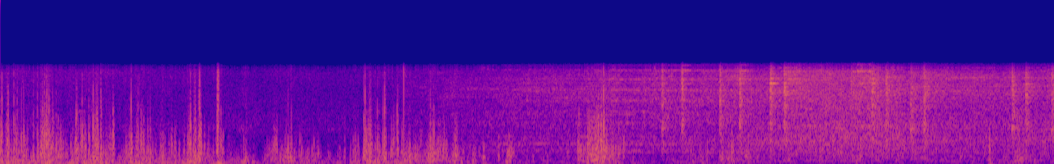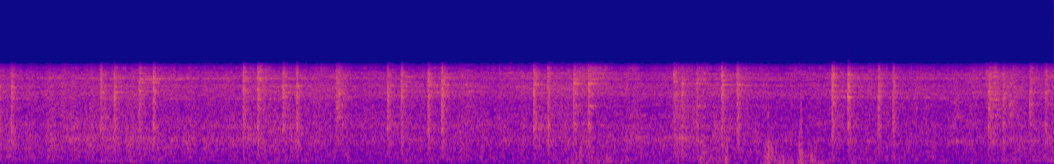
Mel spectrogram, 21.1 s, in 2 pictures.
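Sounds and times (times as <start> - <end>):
freight train rumble: 0.0 - 21.0
wheels clicking over rail joints: 6.4 - 21.0.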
